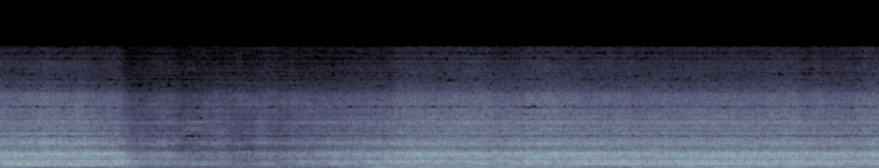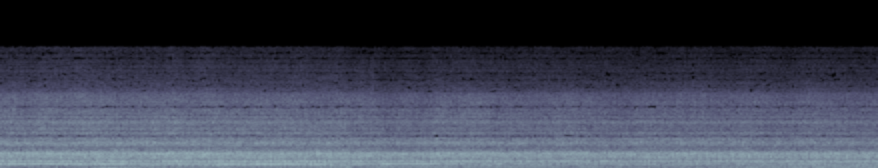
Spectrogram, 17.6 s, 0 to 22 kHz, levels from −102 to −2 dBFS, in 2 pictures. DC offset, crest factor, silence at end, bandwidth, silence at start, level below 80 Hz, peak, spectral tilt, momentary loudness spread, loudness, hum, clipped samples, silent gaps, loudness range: under 0.1%; 14 dB; 0 s; 16 kHz; 0 s; -54 dBFS; -20 dBFS; -1 dB/octave; 8 LU; -33 LUFS; none; under 0.1%; none; 5 LU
